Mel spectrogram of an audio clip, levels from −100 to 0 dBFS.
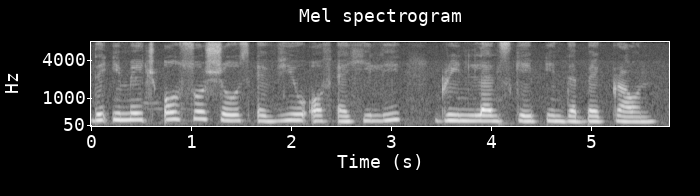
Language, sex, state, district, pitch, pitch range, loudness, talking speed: English, female, Nagaland, Kohima, 200 Hz, 185-220 Hz, -16 LUFS, 135 wpm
